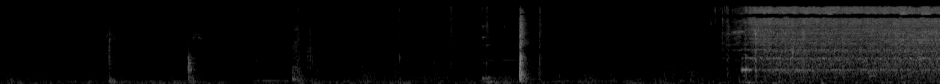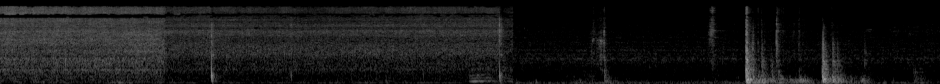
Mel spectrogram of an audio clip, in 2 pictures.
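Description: Food sizzling in hot fat in a pan, starting suddenly about seven seconds in, easing slightly partway and cutting off about seven seconds later. Light taps and a few knocks before and after.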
